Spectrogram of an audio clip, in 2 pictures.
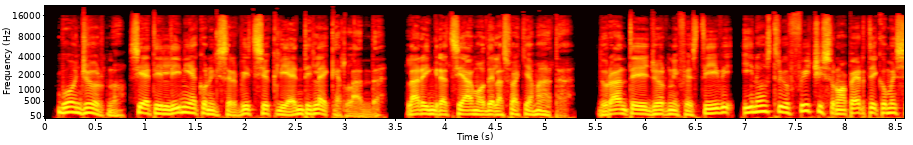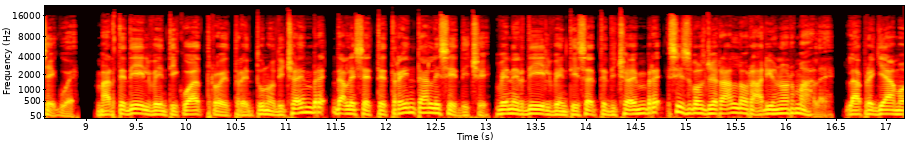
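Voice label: italian interactive voice response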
